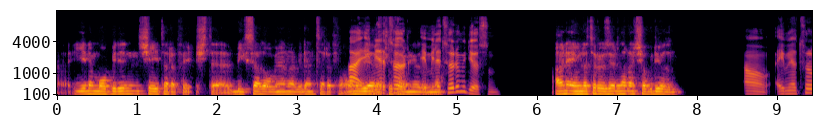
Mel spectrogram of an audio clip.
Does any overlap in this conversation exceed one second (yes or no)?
yes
